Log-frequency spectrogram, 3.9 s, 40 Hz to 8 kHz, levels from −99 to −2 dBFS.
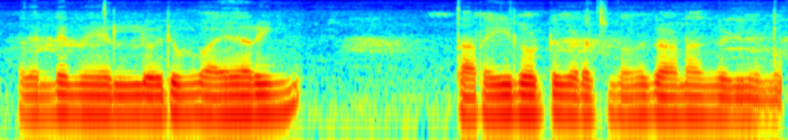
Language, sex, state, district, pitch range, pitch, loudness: Malayalam, male, Kerala, Kollam, 105-110 Hz, 105 Hz, -16 LUFS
